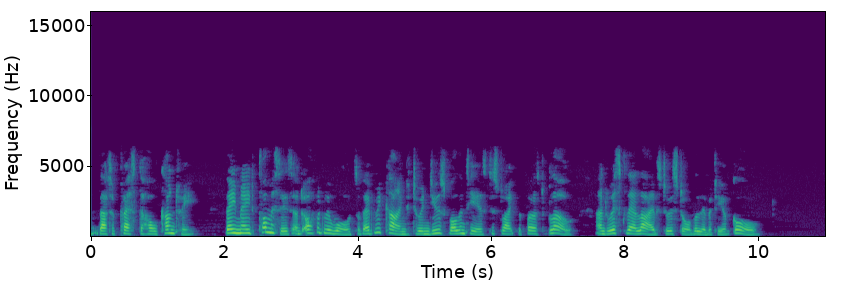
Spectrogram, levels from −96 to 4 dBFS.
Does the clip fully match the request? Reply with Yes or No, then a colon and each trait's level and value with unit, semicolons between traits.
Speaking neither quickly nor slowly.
Yes: average, 175 wpm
